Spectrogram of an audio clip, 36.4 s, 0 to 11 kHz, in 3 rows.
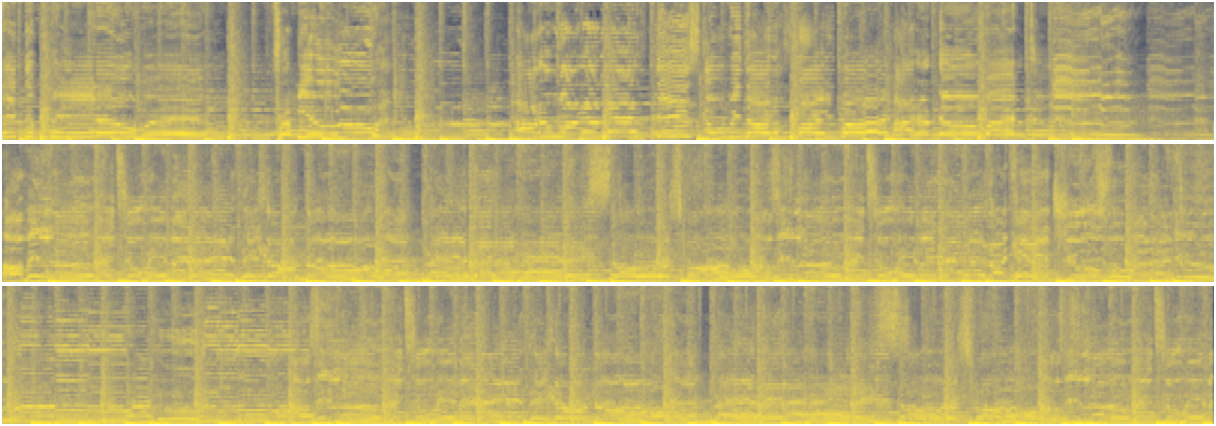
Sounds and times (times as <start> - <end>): Happy music: 0.0 - 36.3
Pop music: 0.0 - 36.3.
